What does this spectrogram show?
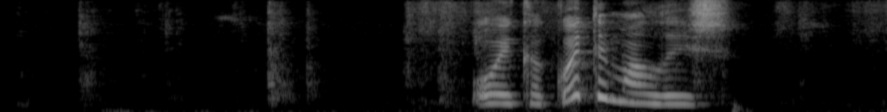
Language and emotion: Russian, positive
